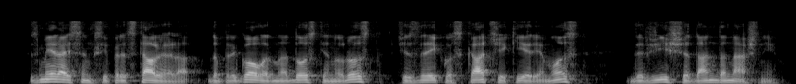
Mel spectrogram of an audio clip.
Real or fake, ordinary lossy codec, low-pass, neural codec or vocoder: fake; none; none; codec, 16 kHz, 4.8 kbps, FACodec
